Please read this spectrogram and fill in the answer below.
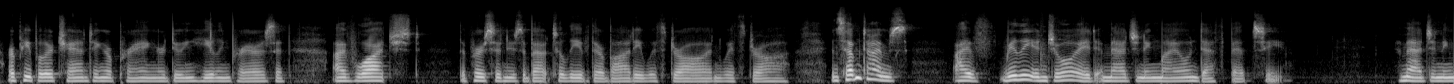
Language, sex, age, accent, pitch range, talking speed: English, female, 60-79, American, 150-170 Hz, 145 wpm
